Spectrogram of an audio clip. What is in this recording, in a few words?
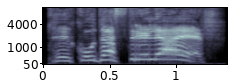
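voice soviet infantry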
